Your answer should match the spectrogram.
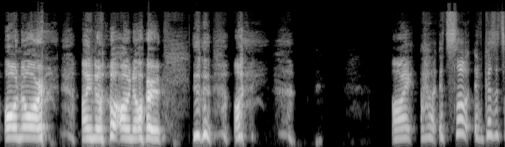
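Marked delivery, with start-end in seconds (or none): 0.1-0.6 loud, exaggerated Australian vowels; Australian accent. Shown as a demonstration. Streamer practising Australian with a stock phrase, exaggerated accent. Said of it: "Just say, "Oh no," a bunch of times". 1.5-1.9 loud, exaggerated Australian vowels; Australian accent. Shown as a demonstration. Streamer practising Australian with a stock phrase, exaggerated accent. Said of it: "Just say, "Oh no," a bunch of times".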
